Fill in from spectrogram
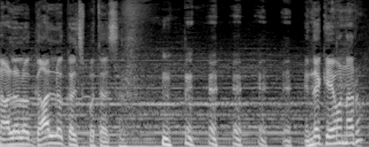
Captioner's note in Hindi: हँसते हुए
